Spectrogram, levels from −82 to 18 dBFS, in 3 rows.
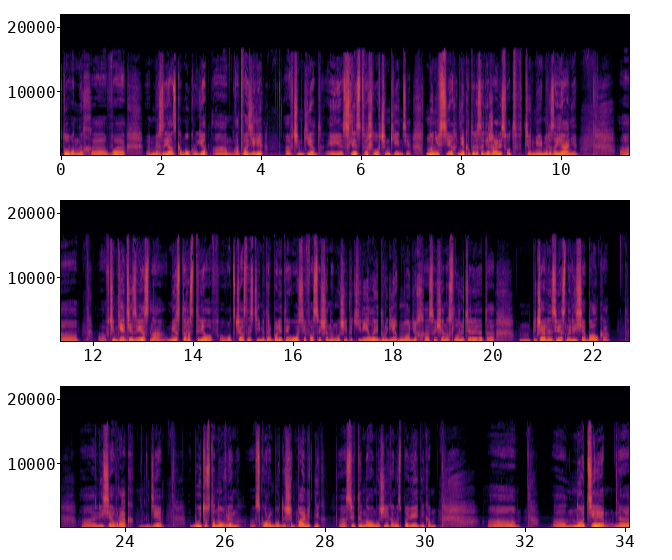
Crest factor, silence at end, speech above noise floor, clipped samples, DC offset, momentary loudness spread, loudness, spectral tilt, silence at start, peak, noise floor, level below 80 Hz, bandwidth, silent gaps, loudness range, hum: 16 dB; 0 s; 27 dB; under 0.1%; under 0.1%; 14 LU; -20 LUFS; -5.5 dB/octave; 0 s; -4 dBFS; -47 dBFS; -54 dBFS; 17 kHz; none; 4 LU; none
